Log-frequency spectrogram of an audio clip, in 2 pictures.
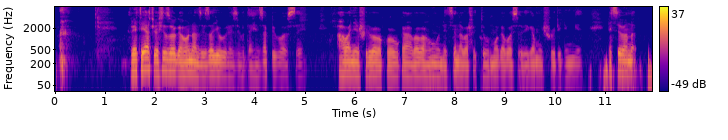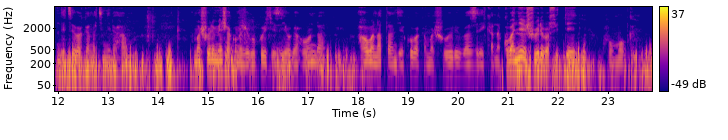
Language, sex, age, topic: Kinyarwanda, male, 25-35, education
